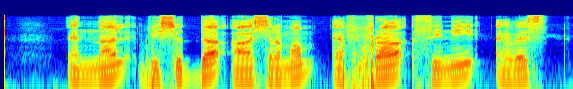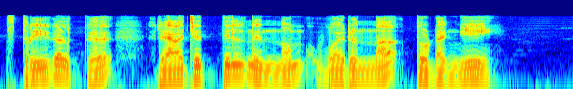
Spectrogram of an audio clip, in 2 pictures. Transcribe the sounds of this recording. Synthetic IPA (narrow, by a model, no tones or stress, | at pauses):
e̞nːaːlʋiɕud̪ʱːɐʔaːɕrɐmɐm | e̞fraːsini | eʋes | st̪riːɣɐɭkɨ | ɾaːd͡ʑjɐt̪ːilninːumʋɐɾunːɐt̪uɽɐŋːi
